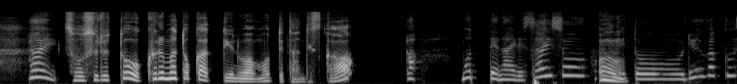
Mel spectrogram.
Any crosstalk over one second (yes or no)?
no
